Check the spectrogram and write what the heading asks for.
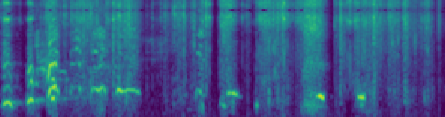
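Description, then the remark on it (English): Crinkling of a snack package being opened: a continuous run of crackly, bright plastic rustles with sharp little pops and crunches, fairly loud, over about four seconds with brief pauses. “you open to something? You could hear that?”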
